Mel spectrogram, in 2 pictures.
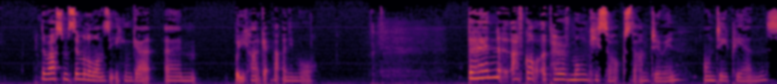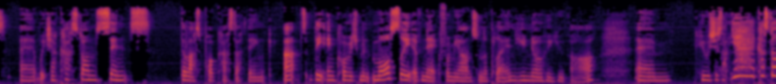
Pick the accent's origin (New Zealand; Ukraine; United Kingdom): United Kingdom; Wigan, North West England; now in Scotland; I'm from Wigan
